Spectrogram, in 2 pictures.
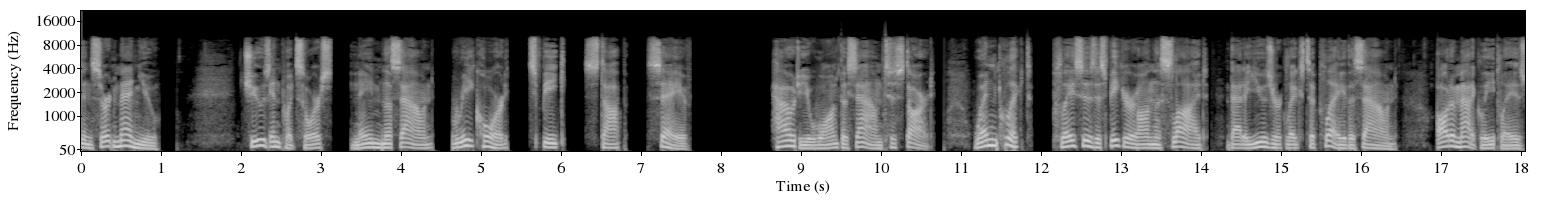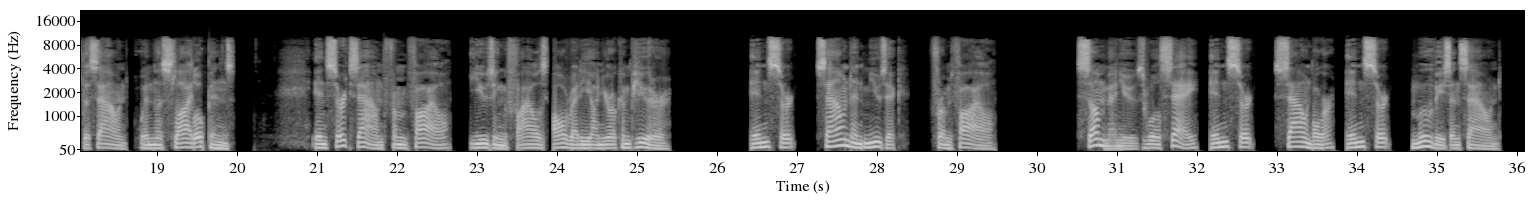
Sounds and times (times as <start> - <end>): Speech: 0.0 - 1.0, 2.0 - 7.7, 8.6 - 20.0, 20.9 - 25.5, 26.4 - 29.6, 30.5 - 35.9.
